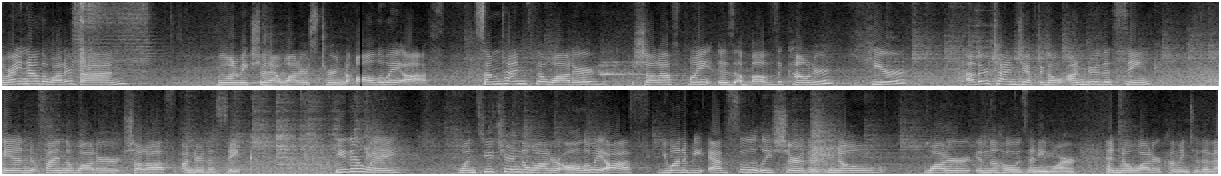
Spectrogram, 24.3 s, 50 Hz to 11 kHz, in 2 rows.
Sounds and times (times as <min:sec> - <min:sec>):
Speech: 0:02.2 - 0:11.5, 0:12.2 - 0:14.6, 0:15.5 - 0:24.3.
